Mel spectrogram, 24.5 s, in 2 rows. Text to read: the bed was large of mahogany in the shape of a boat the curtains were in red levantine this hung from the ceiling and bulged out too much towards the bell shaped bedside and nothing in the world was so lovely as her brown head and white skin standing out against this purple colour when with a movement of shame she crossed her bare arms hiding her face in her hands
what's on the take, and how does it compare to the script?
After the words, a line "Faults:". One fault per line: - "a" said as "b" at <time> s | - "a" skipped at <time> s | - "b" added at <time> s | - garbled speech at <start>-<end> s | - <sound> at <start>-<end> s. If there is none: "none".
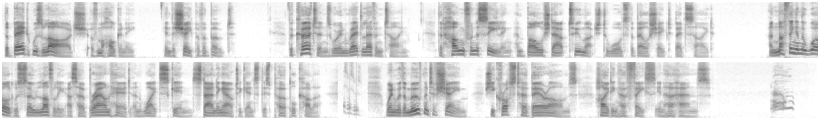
the bed was large of mahogany in the shape of a boat the curtains were in red levantine that hung from the ceiling and bulged out too much towards the bell shaped bedside and nothing in the world was so lovely as her brown head and white skin standing out against this purple colour when with a movement of shame she crossed her bare arms hiding her face in her hands
Faults:
- "this" said as "that" at 6.5 s
- chirp at 17.4-17.7 s
- bark at 23.8-24.1 s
